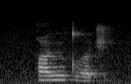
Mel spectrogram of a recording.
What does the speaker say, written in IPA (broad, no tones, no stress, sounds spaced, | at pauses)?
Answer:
q ʉː tʷ əː t͡ʃ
